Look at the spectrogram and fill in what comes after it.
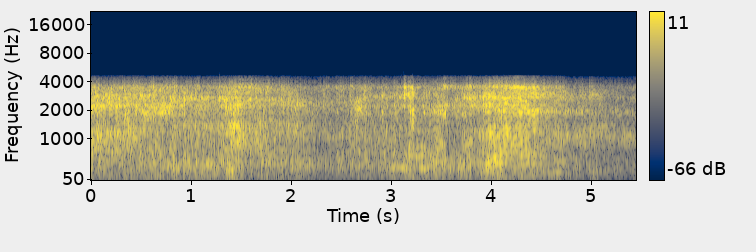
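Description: Small motorcycle engines, a Zipp Toros and a Simson, revving and pulling away, the note rising in pitch several times. The sound grows fainter in the last second as the bikes ride off.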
